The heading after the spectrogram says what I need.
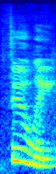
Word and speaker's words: Thule: strange ideas it was the Thule or sometimes pronounced the Thule Society it was founded in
